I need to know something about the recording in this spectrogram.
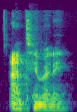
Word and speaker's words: antimony: This is what antimony. You don't know how to pronounce that one. What is it? Antimony. Antimony. Thank you.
